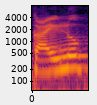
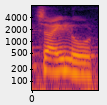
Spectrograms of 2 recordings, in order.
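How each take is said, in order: First: The word begins with a k sound. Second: The word begins with a ch sound. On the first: "मैं काइलो बोलता हूँ" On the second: "या चाइलो"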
